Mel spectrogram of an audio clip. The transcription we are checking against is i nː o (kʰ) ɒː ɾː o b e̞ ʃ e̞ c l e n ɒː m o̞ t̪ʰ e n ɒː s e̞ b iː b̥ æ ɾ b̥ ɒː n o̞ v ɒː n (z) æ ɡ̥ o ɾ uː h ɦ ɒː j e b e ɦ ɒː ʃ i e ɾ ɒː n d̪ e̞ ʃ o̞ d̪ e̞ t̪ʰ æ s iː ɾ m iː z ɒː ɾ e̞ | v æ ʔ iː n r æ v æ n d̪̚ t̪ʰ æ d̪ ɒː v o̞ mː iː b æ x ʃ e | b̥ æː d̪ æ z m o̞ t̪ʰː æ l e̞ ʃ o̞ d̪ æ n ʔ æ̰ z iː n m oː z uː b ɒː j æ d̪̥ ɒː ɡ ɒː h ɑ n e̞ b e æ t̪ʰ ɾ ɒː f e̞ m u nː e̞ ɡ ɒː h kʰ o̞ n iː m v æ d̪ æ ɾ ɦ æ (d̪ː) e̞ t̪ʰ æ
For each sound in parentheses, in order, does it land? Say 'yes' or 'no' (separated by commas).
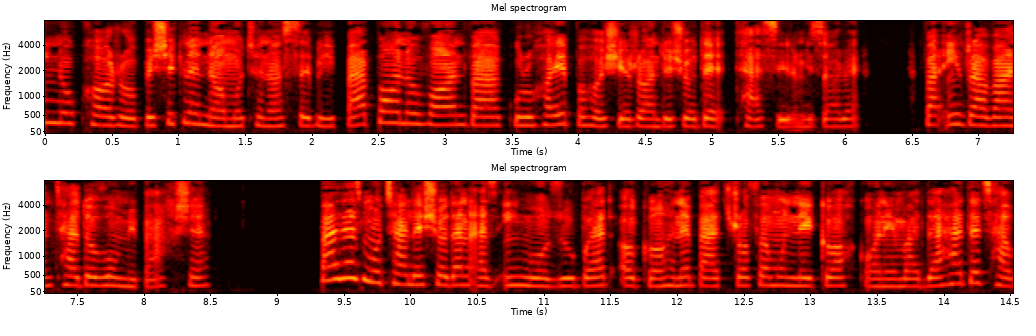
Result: yes, no, yes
